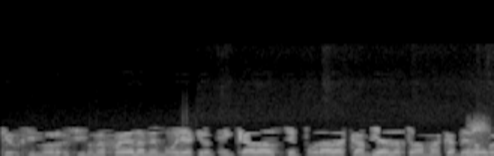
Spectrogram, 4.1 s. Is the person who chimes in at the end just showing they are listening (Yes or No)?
No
